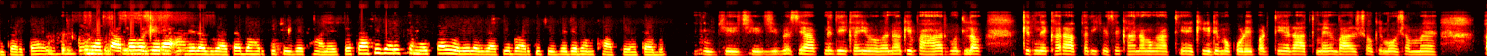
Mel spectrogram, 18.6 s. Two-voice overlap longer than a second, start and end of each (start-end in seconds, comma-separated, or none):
0.7-2.3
